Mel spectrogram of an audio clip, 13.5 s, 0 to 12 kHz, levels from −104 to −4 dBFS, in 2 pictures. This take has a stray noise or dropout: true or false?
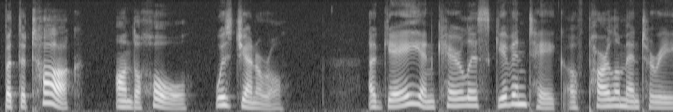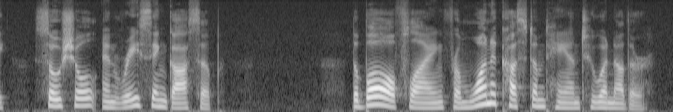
false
